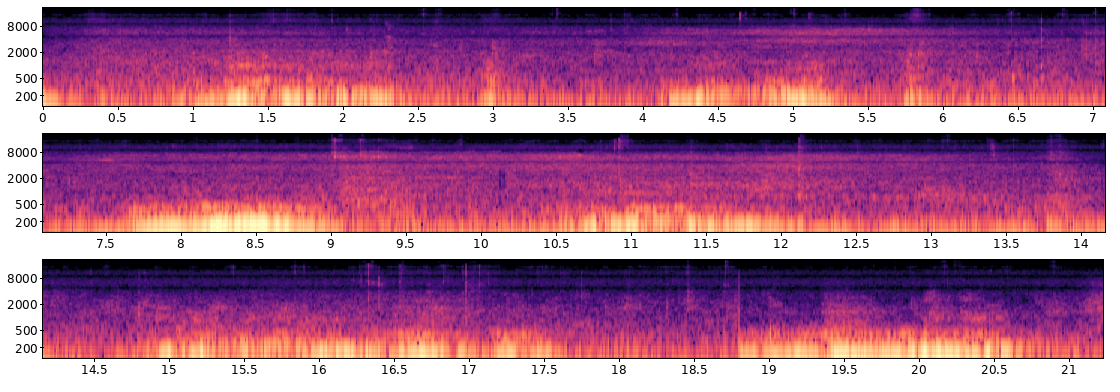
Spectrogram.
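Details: While eating, a cat protects its food from its daughter with repeated low moaning growls, each swelling and falling, spaced roughly every three seconds across the recording, with light background clicks indoors.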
